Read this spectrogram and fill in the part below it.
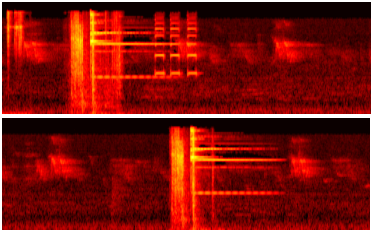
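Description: A card payment terminal chimes with a bright electronic tone.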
